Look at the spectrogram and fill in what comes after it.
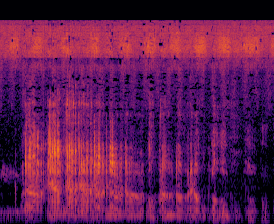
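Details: Leopard mother playing with her cub, giving rough, low growling grunts in quick bursts through the first seconds, then softer rumbling calls fading toward the end, with a faint steady hiss in the background.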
